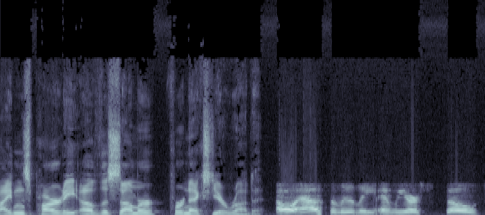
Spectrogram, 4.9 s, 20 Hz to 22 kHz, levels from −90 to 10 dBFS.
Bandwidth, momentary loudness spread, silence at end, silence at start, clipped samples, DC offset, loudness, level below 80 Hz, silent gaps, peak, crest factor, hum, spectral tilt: 17 kHz; 8 LU; 0.1 s; 0 s; under 0.1%; under 0.1%; -17 LUFS; -46 dBFS; none; -4 dBFS; 14 dB; none; -3.5 dB/octave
